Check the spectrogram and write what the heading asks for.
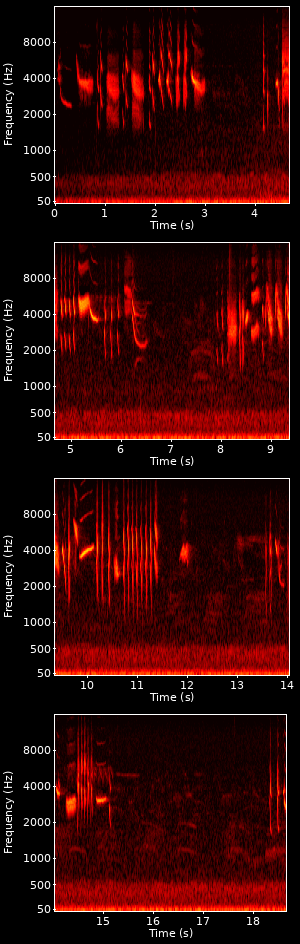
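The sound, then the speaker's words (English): A linnet sings a rapid, twittering song of short trills and chirps in bursts over a steady low background rumble, with no voices. “So birds such as linnets, and its equally attractive cousin the goldfinch, suffered incarceration for their beauty.”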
